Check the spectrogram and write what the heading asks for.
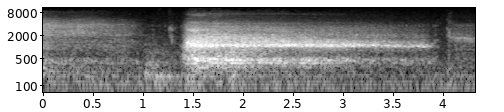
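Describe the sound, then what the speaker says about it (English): A single deep breath drawn in sharply after a quiet moment, then a long, audible steady exhale that tapers off, close and alone with no talking. "I want you to take a deep breath."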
